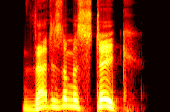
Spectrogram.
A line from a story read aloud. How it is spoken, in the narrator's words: exclaimed the nobleman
